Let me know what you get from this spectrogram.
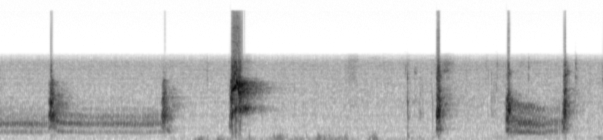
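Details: Pet dog Bebe barks from a new room at children outside beside a van. A long, steady whine-like howl opens, followed by single abrupt barks spaced about two seconds apart and another sustained moaning bark.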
